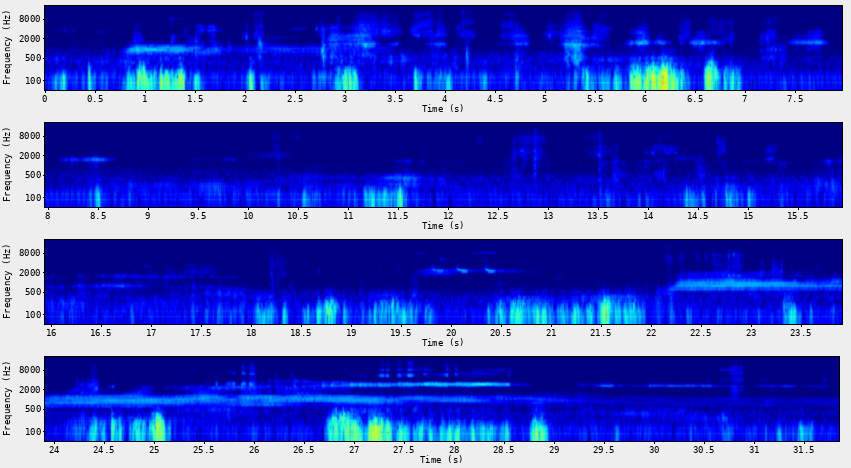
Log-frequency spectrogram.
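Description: Wind gusting on the microphone in uneven low buffets, with scattered bird chirps. In the last eight seconds a steady pitched drone with several overtones joins in.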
